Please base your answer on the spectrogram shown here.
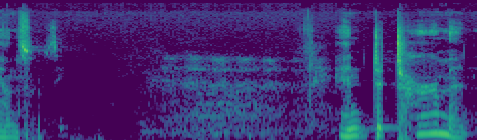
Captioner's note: audience laughing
